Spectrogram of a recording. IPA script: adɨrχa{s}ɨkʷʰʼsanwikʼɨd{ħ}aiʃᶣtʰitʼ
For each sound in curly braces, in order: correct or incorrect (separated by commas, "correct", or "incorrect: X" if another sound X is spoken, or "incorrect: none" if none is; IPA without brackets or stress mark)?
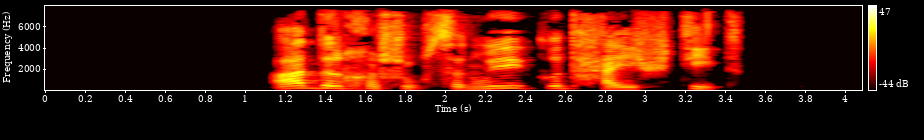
incorrect: ʂ, correct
